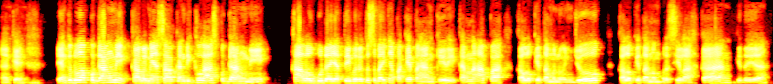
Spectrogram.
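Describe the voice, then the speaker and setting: Man, fairly high voice, bright and forceful, speaking trainer, demonstrative delivery, dull lo-fi webinar sound. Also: normal speed. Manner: demonstrative, swings pitch and pace on purpose. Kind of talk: webinar lesson.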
